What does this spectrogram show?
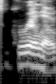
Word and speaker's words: Grillo: the Spanish oh yeah it's actually Italian it's my husband's last name so it's Grillo grid it's hard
